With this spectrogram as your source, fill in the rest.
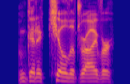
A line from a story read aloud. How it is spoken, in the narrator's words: Kaysan grumbled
